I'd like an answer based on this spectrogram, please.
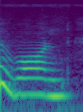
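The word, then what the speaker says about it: warn: camel ने चेतावनी दी तो यहां पर आर साइलेंट होता है इसे क्या पढ़ेंगे वर्न यानी कि द कैमल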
